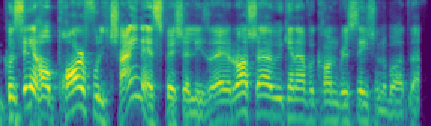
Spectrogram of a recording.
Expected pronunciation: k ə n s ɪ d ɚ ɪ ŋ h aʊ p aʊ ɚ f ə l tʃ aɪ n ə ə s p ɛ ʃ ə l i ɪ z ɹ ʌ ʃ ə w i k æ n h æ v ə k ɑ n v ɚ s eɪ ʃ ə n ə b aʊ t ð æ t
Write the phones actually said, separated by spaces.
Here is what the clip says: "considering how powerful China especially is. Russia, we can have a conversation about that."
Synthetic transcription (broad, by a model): k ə n s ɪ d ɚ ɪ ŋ h aʊ p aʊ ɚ f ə l tʃ aɪ n ə ə s p ɛ ʃ ə l i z ɹ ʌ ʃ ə w i k æ n h æ v ə k ɑ n v ɚ s eɪ ʃ ə n ə b aʊ t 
